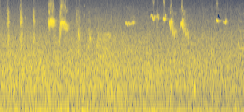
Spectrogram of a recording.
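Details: American dipper pecking at the camera, giving sharp, high, thin chirps, singly and in quick pairs, over a steady low roar of rushing water.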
